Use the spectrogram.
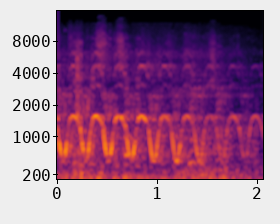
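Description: An ambulance siren after an attack on Habit village in Idlib wails loud and near in rapid, evenly repeating rising-and-falling sweeps, with no talking over it.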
